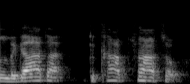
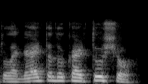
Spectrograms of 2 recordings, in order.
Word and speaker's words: lagarta do cartucho: Fall armyworm is known as Legata ducato. How do I pronounce that, Murillo? Help me out. It was excellent. Lagarta do cartucho.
